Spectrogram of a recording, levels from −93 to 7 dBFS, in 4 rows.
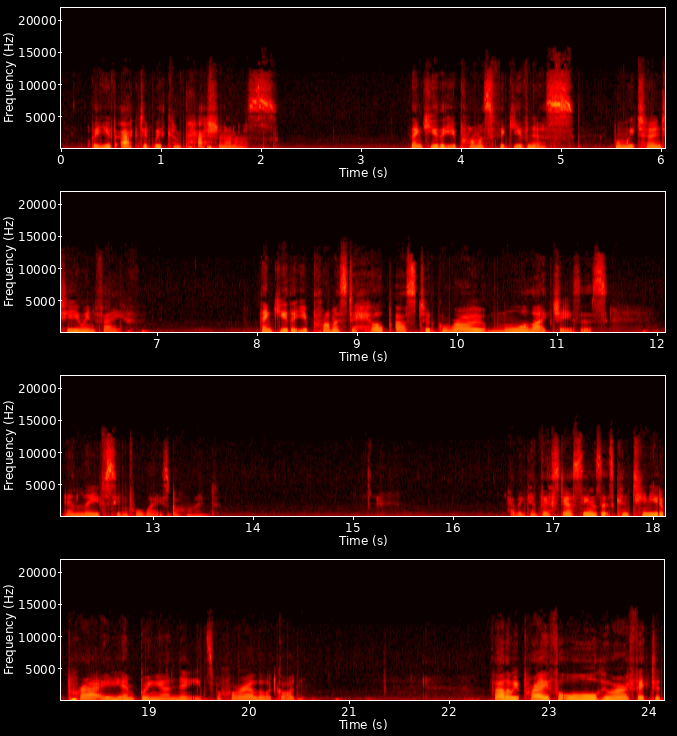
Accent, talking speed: Australian, 155 wpm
